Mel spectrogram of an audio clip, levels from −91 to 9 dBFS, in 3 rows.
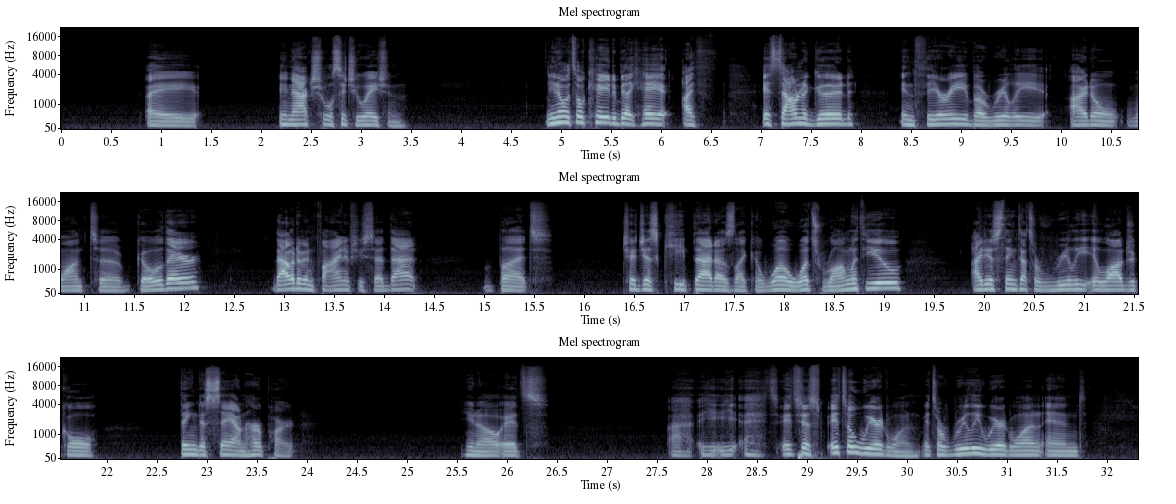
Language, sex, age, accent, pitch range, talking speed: English, male, 20-39, American, 110-155 Hz, 145 wpm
